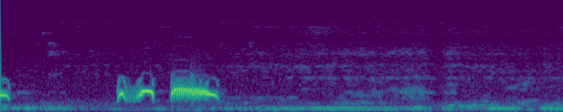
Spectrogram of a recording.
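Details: Spotted dove calling to lure wild doves. One loud phrase, a short, rising, tremulous note followed by a long, buzzy coo, then low rumbling background noise continues after it.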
